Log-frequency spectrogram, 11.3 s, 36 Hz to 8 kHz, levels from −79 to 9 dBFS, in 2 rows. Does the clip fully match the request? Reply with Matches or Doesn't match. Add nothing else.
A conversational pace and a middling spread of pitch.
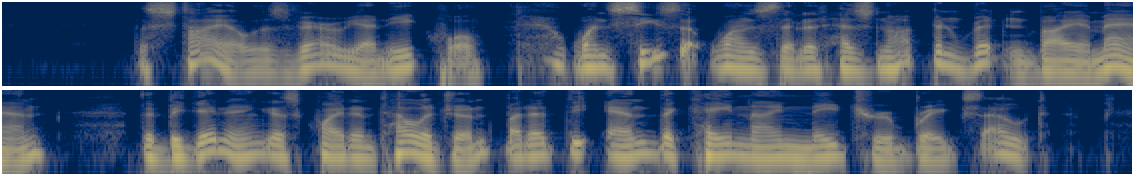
Matches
